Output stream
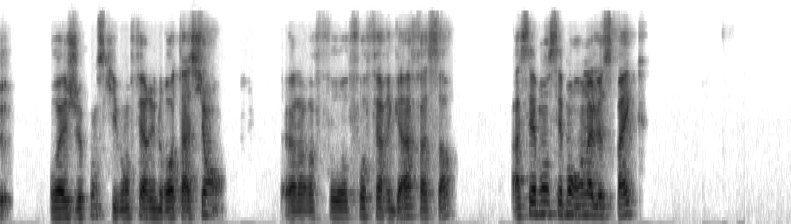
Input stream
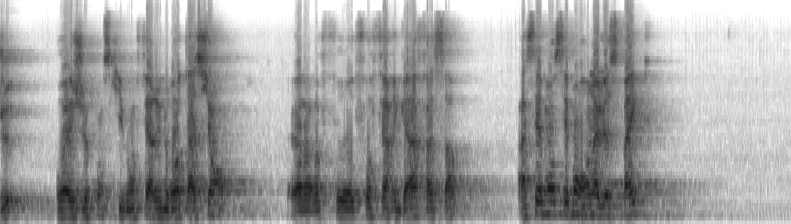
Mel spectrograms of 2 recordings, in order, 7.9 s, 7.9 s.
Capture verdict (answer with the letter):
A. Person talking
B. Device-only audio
B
